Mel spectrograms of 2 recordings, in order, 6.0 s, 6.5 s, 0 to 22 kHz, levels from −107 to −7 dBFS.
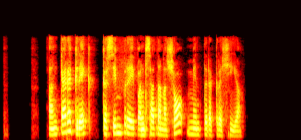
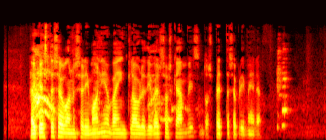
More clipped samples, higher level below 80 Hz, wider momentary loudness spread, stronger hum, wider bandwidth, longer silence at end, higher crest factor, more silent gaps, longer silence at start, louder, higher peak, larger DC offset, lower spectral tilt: neither; second, -64 dBFS vs -58 dBFS; second, 11 LU vs 19 LU; neither; second, 8 kHz vs 11.5 kHz; first, 1.2 s vs 0.8 s; about the same, 20 dB vs 24 dB; first, 2.01-2.05 s vs none; first, 1 s vs 0.6 s; first, -18 LUFS vs -23 LUFS; about the same, 0 dBFS vs -2 dBFS; neither; second, -3.5 dB/octave vs -5 dB/octave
